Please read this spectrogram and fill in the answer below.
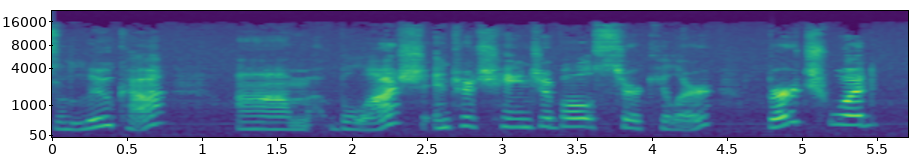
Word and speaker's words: Lykke: is the blush luca i learned that that's apparently how you pronounce what i've been saying lika but it's luca um blush interchangeable circular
